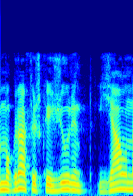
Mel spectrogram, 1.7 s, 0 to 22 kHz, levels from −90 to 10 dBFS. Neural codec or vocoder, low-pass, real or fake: codec, 16 kHz, 8 kbps, FunCodec, trained on Chinese and English, 25 frames a second; 7.2 kHz; fake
